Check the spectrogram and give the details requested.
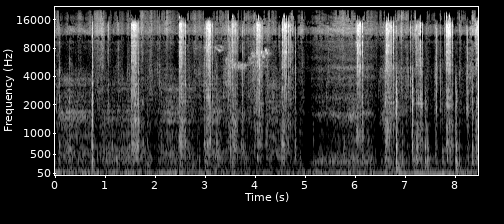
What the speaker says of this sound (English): hand tight before you go out with a ratchet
